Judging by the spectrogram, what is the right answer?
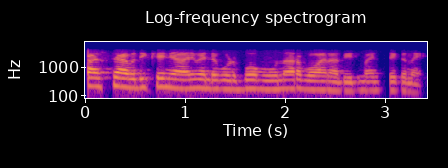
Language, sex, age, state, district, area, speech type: Malayalam, female, 30-45, Kerala, Idukki, rural, conversation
